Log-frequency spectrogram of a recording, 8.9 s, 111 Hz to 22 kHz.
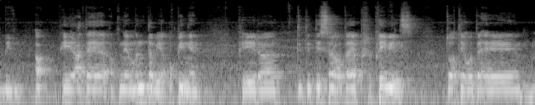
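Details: Adult man with stammering, speaking continuously for about 10 minutes as reading and storytelling practice on day 3 of a daily fluency routine that includes breathing and relaxation exercises; stammering.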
